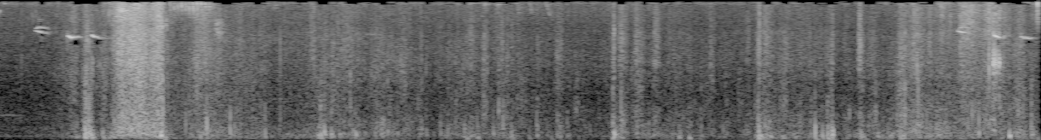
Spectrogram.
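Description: Shuffling footsteps crunch and brush along outdoors in an uneven, steady rhythm, with soft wind noise and a few faint bird chirps over the top.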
